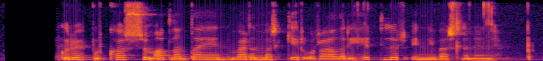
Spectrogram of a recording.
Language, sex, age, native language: Icelandic, female, 40-49, Icelandic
